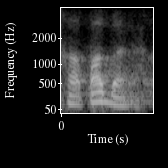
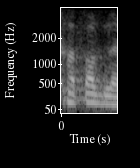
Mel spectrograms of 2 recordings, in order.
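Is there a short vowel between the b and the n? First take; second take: yes; no. First: The b is followed by a short a. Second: The b has no vowel after it. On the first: Someone else addressed us. The speaker calls it right. "لأن الرسول هو الذي يخطب" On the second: We did the addressing. The speaker calls it wrong. "يعني نحن اللي خطبنا ابن عباس، هذا مو صحيح"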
